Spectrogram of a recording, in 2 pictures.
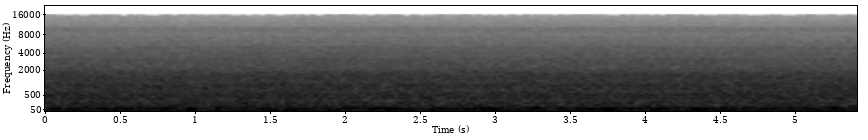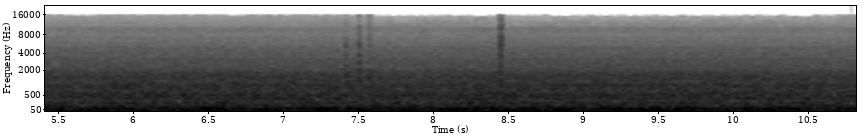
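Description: Jet engines roar with a steady, low rumbling hum.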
